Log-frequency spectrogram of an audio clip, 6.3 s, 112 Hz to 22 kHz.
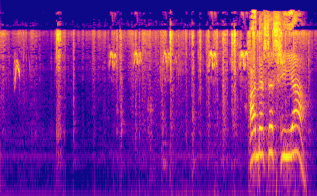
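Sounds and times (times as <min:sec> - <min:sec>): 
sparrow flapping wings inside a fireplace: 0:00.0 - 0:06.3
faint high sparrow chirps: 0:00.2 - 0:00.6, 0:02.2 - 0:05.6
speech: 0:05.0 - 0:06.2.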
